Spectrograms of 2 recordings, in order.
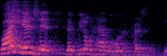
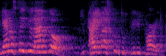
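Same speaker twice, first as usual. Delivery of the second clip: higher and louder, mock scolding; teasing scold; 7 semitones higher, 5 dB louder than usual. Father teasing crying daughter about her pity party. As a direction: tease her out of the tears.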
